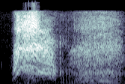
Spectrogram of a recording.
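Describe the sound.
A voice imitates a lion's roar with one rough, growling burst of about a second, trailing into a quieter, lower rumbling breath.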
